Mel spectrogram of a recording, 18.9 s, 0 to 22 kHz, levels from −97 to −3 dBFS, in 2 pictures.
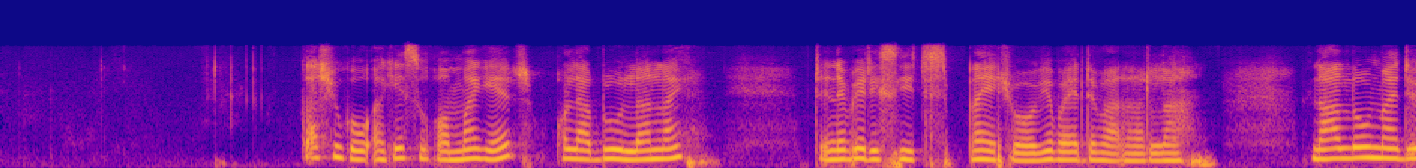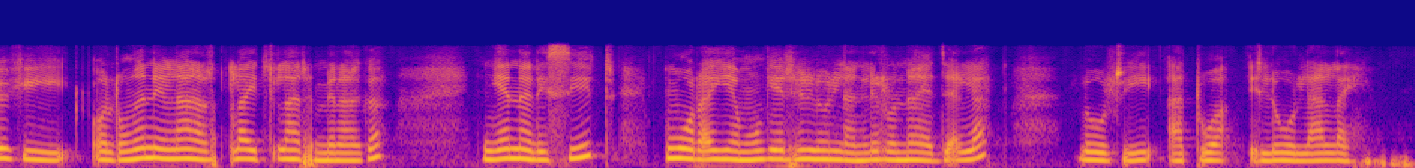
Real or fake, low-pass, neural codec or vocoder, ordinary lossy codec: fake; 7.2 kHz; codec, 16 kHz, 2 kbps, X-Codec, HuBERT features, trained on LibriSpeech; Opus, 64 kbps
